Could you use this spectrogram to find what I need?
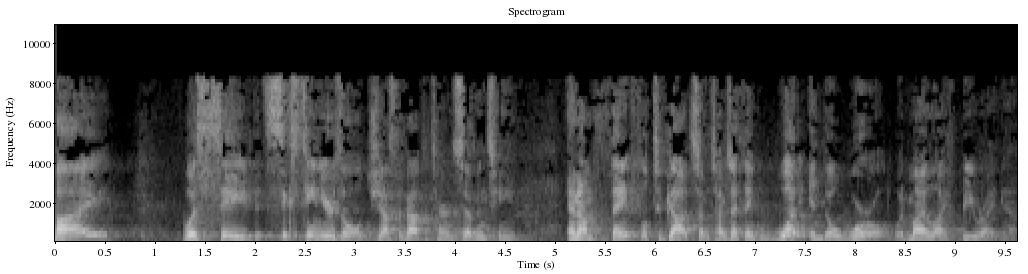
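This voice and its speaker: Amid noticeable background noise and audible room echo, a man speaks at a fairly slow pace with a fairly high pitch and ordinary pitch variation. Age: 50s. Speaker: pastor. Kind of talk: sermon. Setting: church stage at a podium.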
